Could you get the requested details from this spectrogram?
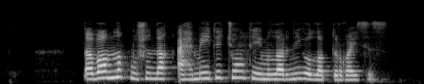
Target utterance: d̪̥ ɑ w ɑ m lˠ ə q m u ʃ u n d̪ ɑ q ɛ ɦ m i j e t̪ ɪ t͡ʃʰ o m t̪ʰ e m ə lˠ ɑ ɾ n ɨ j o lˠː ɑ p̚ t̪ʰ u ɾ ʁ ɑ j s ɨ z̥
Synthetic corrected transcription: d̪̥ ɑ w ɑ m lˠ ə q m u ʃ u n d̪ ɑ q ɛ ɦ m i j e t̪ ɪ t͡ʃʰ o ŋ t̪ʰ e m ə lˠ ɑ ɾ n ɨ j o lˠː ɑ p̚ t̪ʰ u ɾ ʁ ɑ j s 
